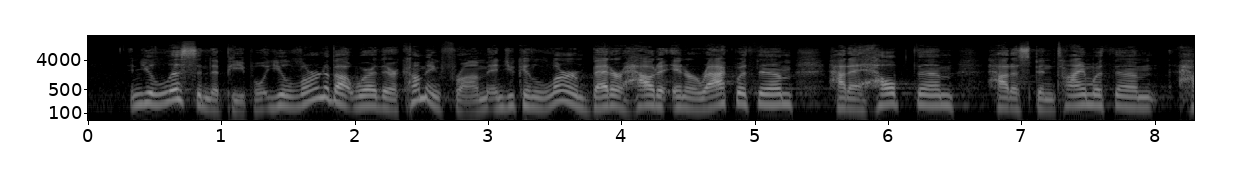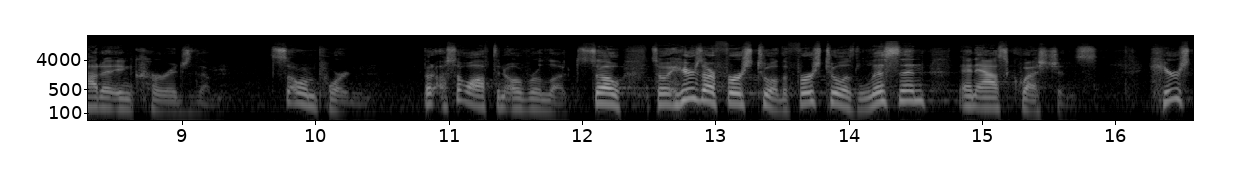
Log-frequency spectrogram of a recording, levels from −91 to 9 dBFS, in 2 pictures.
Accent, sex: American, male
